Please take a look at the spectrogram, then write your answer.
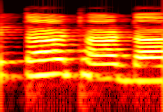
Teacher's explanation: लेकिन जो ये टा ठा डा है, इनका उच्चारण स्थान मूर्धा होता है, इसलिए ये मूर्धन्य ध्वनियाँ होती हैं।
